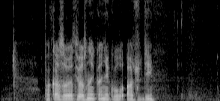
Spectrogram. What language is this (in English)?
Russian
